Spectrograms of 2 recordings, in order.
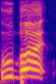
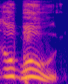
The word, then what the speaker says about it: Ubud: I don't think they want you to come though until you learn to pronounce the names of their cities and countries and societies and shit. So Ubud. My bad. It's Ubud.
